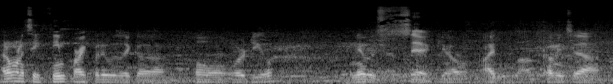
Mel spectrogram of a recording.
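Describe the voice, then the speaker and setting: A man at a fairly quick pace with ordinary pitch variation, music in the background. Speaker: travel vlogger. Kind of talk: casual vlog chat. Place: shop. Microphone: phone near.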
